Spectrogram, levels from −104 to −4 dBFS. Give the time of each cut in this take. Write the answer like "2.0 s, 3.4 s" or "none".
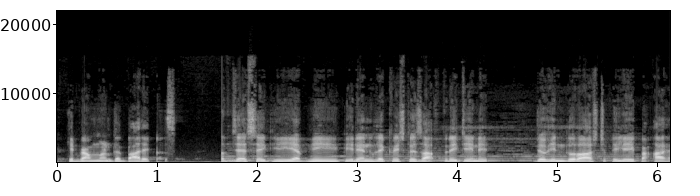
1.7 s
